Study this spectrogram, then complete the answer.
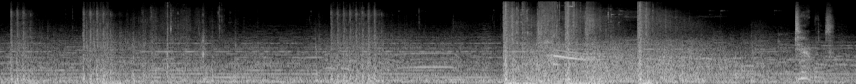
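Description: Sustained gunfire and artillery from a firefight in the Batman Telltale game The Enemy Within, with a dense rumbling barrage, rapid bursts and a louder crack of shots about two-thirds through, mixed with faint voices.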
